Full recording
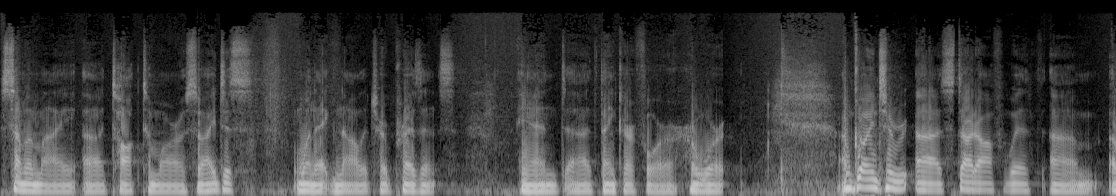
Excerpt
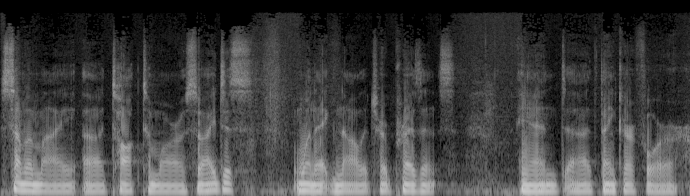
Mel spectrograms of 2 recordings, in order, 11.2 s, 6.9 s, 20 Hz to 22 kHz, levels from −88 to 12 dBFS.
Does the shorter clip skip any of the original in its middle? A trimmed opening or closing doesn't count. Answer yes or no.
no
